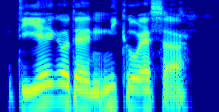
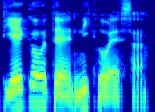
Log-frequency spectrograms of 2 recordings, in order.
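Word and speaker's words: Diego de Nicuesa: Diego de Nicoesca. Sorry, I mispronounced it the first time. Diego de Nicoesca.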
